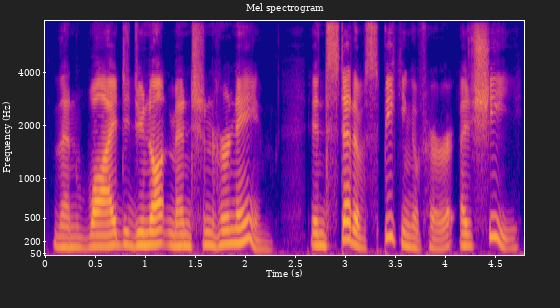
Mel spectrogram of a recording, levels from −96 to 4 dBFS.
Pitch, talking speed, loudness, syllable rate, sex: 150 Hz, 190 wpm, -20 LUFS, 4.3 syllables/s, female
